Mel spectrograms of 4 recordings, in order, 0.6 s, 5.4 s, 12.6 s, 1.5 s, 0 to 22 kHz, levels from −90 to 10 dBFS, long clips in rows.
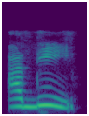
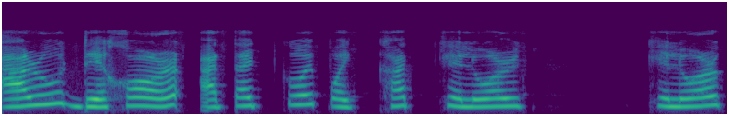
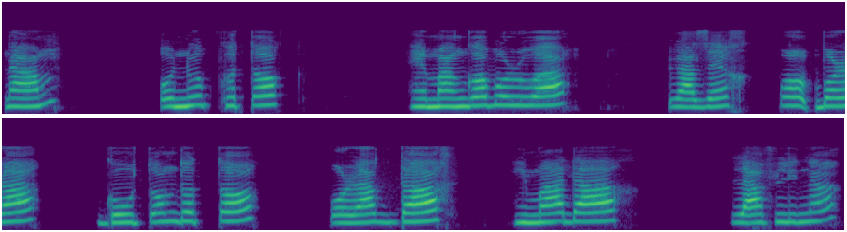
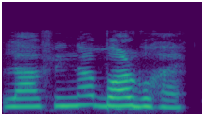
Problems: none marked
